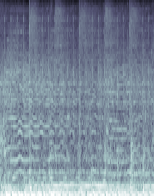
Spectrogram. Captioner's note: evil snarl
